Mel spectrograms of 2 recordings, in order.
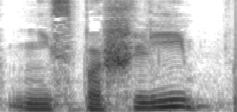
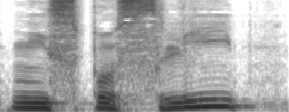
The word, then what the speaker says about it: ниспосли: Это слово «ниспосли», по-русски говорим «ниспошли», «ниспошли» действительно произносится проще, чем «ниспосли». Ну и если приставку убрать в этом слове, то разница произношения в русском языке и в церковнославянском языке будет такая же: «посли» по-церковнославянски, «пошли» по-русски.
